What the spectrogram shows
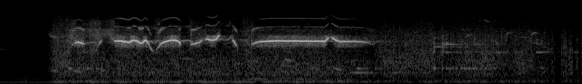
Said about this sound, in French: Cette langue, un cas unique en Europe, était déjà en voie de disparition dans les années 70. Il s'agissait en fait du patois béarnais adapté en sifflement, en particulier pratiqué par les bergers.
